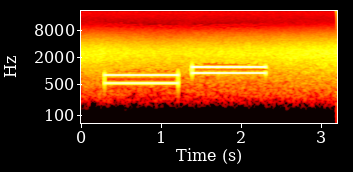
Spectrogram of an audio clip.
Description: Aircraft SELCAL, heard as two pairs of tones. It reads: FK-LQ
